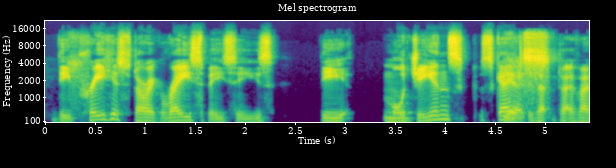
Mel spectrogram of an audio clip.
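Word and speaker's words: Maugean skate: And it is seriously endangering the prehistoric ray species, the Morian skate. Is that am I pronouncing that correctly? Morgian skate.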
